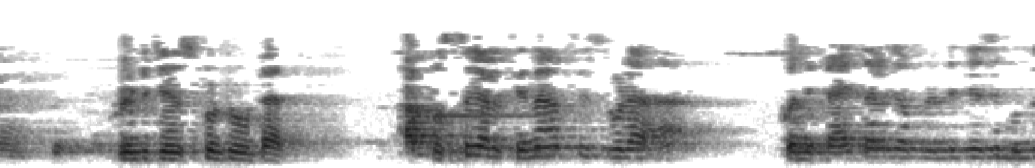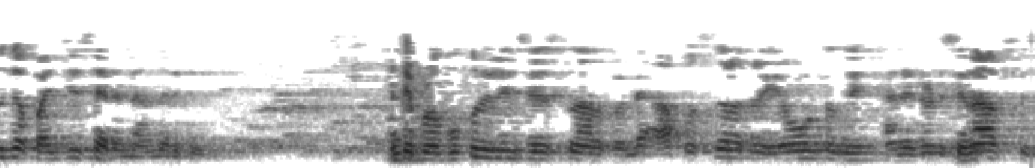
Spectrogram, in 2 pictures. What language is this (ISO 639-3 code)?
tel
